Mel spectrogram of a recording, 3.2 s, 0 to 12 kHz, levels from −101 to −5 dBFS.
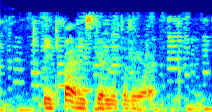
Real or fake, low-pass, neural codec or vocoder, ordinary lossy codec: real; 7.2 kHz; none; Opus, 24 kbps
